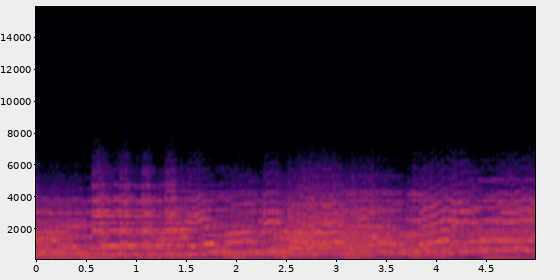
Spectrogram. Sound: shouting; riotous laughter

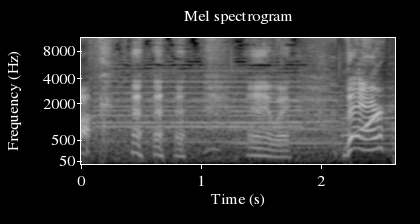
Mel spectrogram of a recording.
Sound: car horns honk

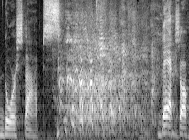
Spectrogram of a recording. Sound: audience laughing

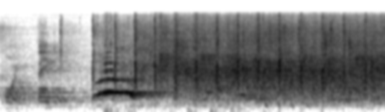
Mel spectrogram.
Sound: cheers and applause

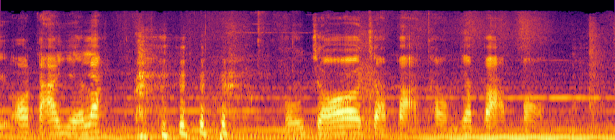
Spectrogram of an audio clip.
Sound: laughs

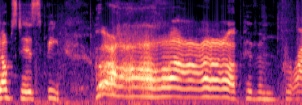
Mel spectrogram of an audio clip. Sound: groans

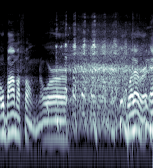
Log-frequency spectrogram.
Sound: audience laughs

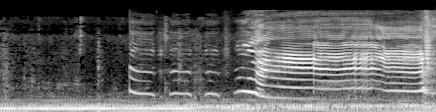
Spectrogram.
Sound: sobbing

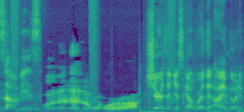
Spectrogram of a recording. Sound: growls

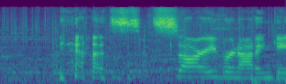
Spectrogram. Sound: laughing

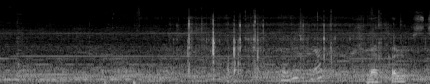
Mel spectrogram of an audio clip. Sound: in french

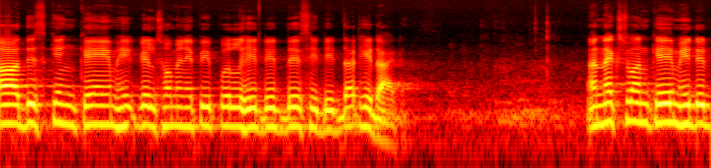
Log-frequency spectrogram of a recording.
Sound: laughter

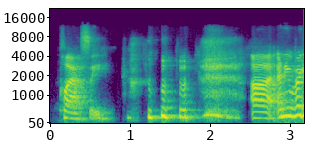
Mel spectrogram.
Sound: laughs

